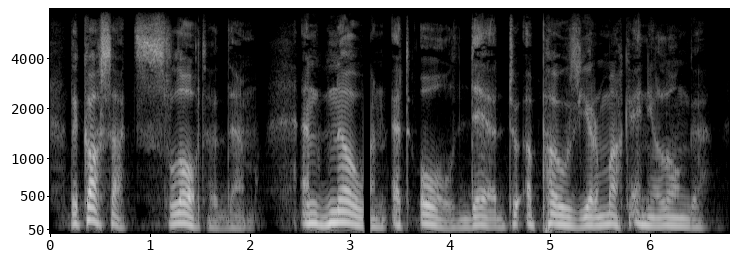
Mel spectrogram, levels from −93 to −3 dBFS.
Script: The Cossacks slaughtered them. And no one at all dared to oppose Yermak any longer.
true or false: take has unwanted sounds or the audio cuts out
true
